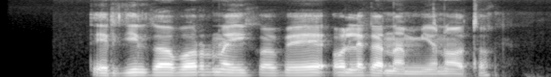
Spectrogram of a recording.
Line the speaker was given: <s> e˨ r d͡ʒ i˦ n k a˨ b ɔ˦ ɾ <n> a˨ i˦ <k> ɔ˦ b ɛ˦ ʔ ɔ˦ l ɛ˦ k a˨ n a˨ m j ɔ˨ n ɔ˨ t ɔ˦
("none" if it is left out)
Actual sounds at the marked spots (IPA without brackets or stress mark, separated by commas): t, n, k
